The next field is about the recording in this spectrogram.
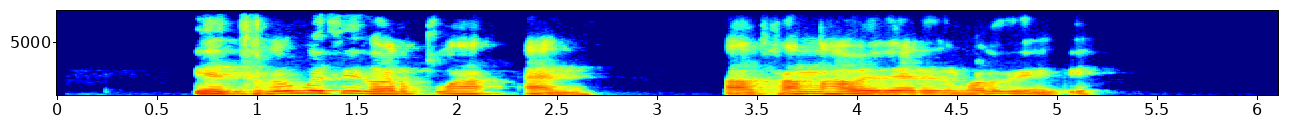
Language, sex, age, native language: Icelandic, male, 20-29, Icelandic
